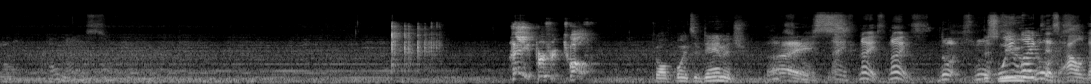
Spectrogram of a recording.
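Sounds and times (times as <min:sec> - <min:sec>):
low steady hum: 0:00.0 - 0:10.8
ten-sided die clattering onto a tabletop: 0:03.9 - 0:04.5
speech: 0:05.4 - 0:06.0, 0:06.6 - 0:10.8.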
